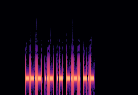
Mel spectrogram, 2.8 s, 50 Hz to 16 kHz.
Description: Morse code, heard as a keyed tone, about 50 wpm, 690 Hz. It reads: QUACK
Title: Multi-letter Phonemes 50wpm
